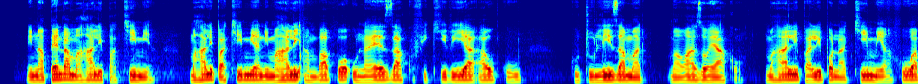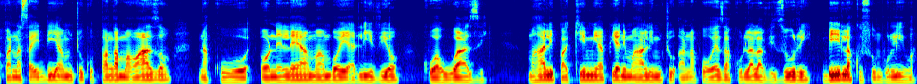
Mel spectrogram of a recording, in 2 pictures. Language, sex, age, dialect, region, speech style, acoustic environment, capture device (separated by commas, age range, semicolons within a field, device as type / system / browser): Swahili, male, 25-34, Kenya - Nairobi Sheng-influenced, Kenya, relaxed, nature, mobile / Linux / Chrome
